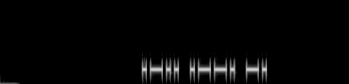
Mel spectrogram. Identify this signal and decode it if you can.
Morse code, heard as a keyed tone, about 31 wpm, 700 Hz. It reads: LPN
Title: K1USN SST QSO Practice 30wpm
